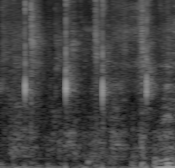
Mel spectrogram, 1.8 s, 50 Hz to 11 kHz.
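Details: Boxer dogs indoors reacting to a vacuum cleaner: four short, sharp barks spaced roughly 0.4 seconds apart over a steady broadband background noise, with a person's voice nearby.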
